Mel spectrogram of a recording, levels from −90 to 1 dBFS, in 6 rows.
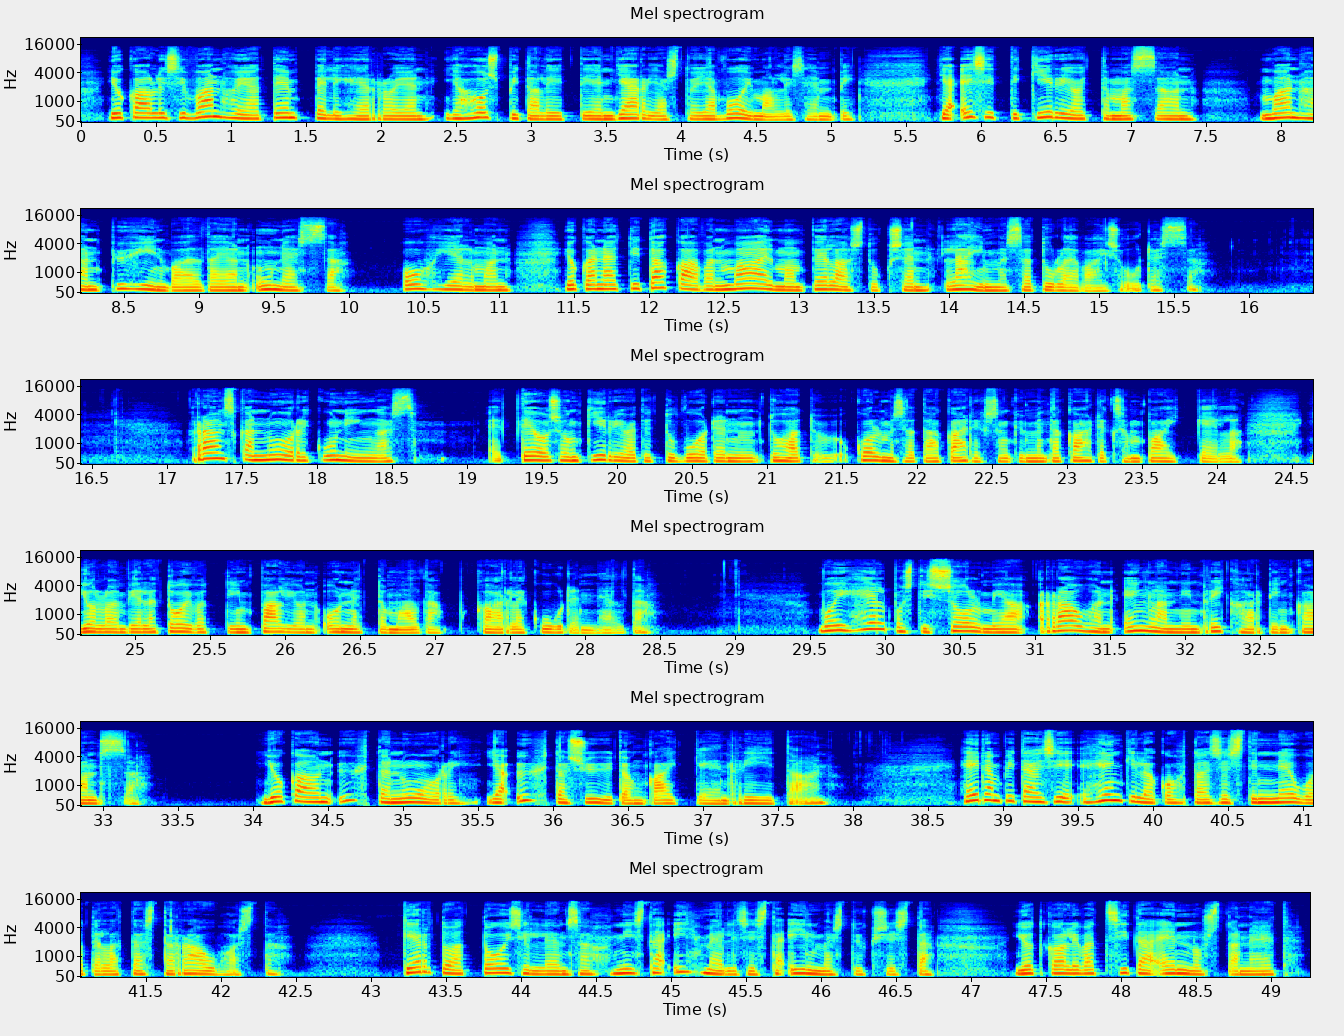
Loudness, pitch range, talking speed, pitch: -20 LUFS, 150-195 Hz, 85 wpm, 165 Hz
